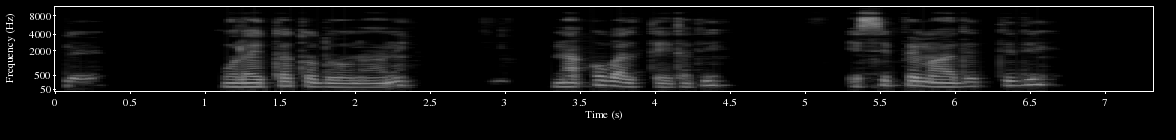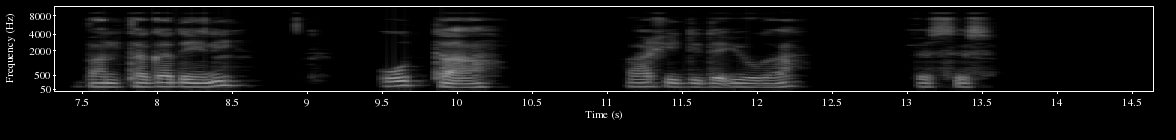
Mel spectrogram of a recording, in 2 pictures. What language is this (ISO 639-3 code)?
wal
